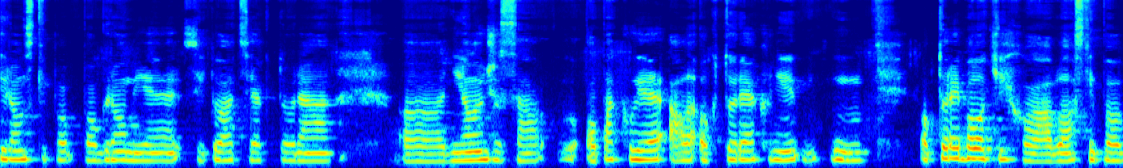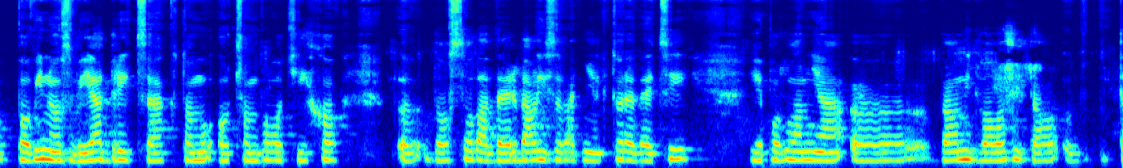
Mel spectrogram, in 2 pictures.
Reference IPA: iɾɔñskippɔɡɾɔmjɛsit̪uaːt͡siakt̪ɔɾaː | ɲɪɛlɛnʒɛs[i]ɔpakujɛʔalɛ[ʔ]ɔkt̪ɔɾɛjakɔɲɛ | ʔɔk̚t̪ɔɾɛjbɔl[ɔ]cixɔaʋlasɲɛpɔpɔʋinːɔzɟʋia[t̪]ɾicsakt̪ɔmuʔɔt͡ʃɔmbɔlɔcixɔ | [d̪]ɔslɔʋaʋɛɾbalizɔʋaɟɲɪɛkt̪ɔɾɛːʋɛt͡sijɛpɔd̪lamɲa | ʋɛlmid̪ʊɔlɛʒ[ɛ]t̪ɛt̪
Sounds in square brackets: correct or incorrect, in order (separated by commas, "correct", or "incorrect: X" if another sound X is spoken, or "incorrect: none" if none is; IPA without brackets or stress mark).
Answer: incorrect: a, correct, correct, incorrect: d̪, correct, incorrect: i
